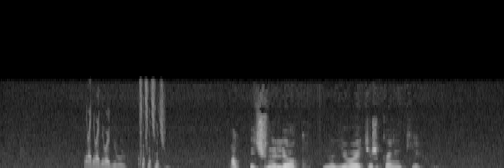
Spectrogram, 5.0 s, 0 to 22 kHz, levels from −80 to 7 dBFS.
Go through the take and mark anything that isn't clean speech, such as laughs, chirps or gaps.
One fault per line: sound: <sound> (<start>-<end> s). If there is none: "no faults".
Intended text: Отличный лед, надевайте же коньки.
sound: chirp (0.8-1.7 s)
sound: dropout (2.4-2.5 s)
